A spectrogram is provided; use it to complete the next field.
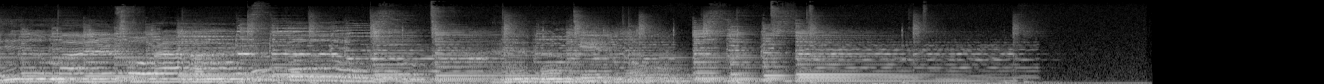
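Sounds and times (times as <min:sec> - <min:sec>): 
person singing: 0:00.0 - 0:10.2.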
